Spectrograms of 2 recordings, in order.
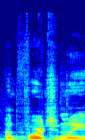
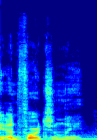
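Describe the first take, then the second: First: Said in the usual way. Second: "unfortunately" lower and much softer, trailing off; resigned, dropping "unfortunately"; fading sigh. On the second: Shown as a demonstration. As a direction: let "unfortunately" sink away.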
